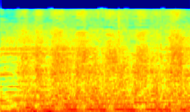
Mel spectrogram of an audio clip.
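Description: Background music led by guitar, loud and steady.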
